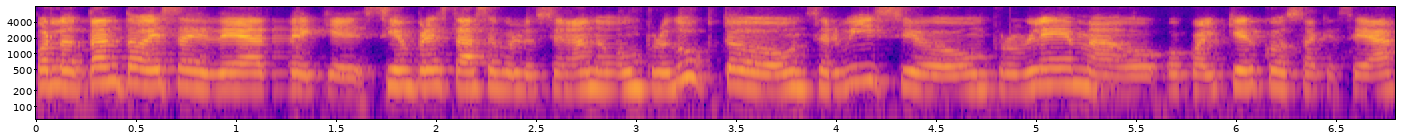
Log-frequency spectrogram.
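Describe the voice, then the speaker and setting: A woman speaks with a Mexican accent. Her pitch is fairly high, with ordinary pitch variation. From Mexico. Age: 30s. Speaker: design and innovation consultant. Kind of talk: interview.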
